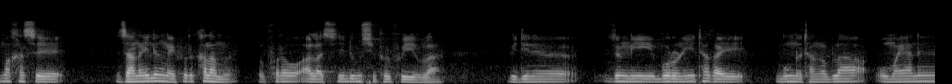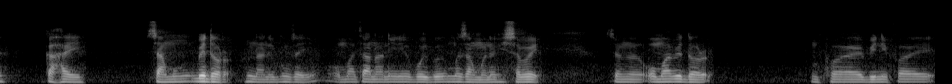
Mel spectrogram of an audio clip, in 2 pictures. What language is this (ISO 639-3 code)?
brx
